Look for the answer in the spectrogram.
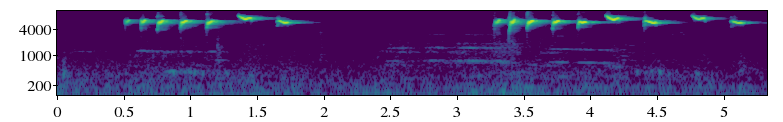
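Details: A kemade in full, energetic voice, recorded for training, luring and prompting other birds: two phrases of fast, sharp, high chirps, each closing with longer down-slurred whistles, separated by over a second of silence.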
